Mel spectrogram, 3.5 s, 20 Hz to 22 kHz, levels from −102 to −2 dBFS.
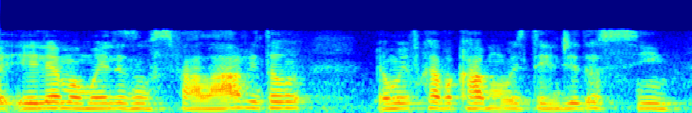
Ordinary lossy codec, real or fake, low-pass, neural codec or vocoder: none; real; 7.2 kHz; none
